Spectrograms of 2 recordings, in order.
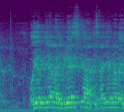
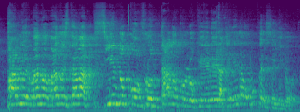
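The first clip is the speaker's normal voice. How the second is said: loud, raised preacher's voice; forceful preaching; 8 semitones higher, 7 dB louder than usual. Real, not acted. Preacher telling of Paul confronted, forceful preaching. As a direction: drive it out to the congregation.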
